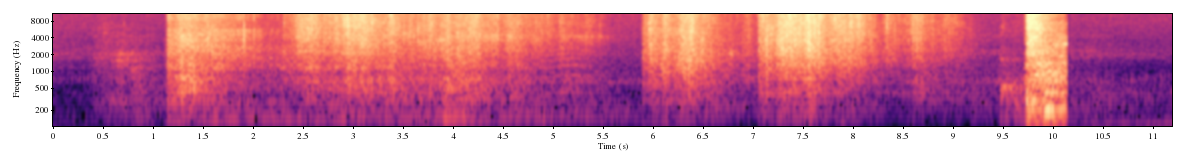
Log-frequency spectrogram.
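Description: Paper and kindling being crumpled and arranged by hand in an open fireplace grate: rustling in two long stretches, then a short, loud rasp near the end.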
